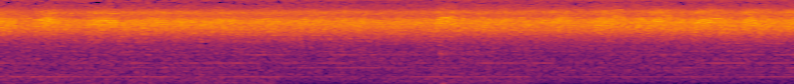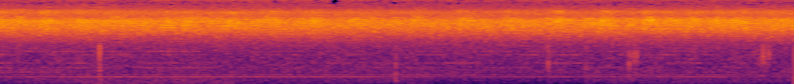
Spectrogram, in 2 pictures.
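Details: Cicadas in a summer forest along a trail in Seoul, Korea: an unbroken, dense, shrill buzzing chorus holding steady high in pitch throughout, with faint thin tones beneath.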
